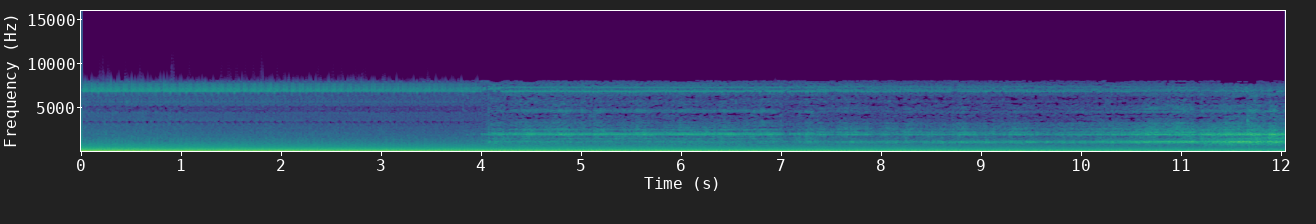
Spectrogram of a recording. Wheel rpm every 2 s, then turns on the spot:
0, 0, 20, 20, 20, 40.
none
